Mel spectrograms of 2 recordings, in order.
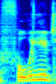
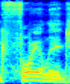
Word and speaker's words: foliage: don't uh The Simpsons Mar saying foilage instead of foliage ah yeah I know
